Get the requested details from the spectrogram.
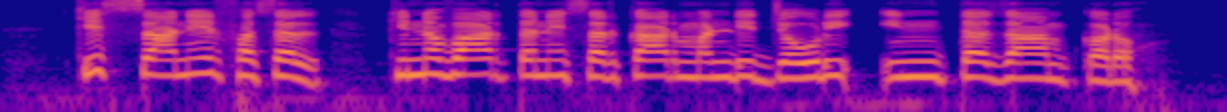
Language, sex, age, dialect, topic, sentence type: Magahi, male, 41-45, Northeastern/Surjapuri, agriculture, statement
